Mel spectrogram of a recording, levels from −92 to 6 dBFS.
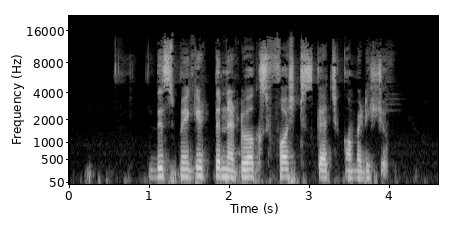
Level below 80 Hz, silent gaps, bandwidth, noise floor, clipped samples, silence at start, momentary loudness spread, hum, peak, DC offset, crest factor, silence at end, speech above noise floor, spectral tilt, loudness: -44 dBFS; none; 14.5 kHz; -46 dBFS; under 0.1%; 1 s; 8 LU; none; -2 dBFS; under 0.1%; 20 dB; 0.6 s; 27 dB; -3 dB/octave; -18 LUFS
